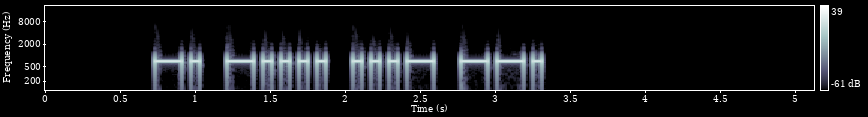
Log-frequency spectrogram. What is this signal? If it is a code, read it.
Morse code, heard as a keyed tone, about 19 wpm, 700 Hz. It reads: N6VG
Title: USA Call Signs - 4 Characters - Repeated 3x - 20wpm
